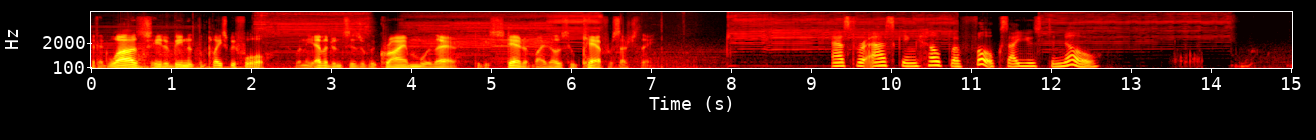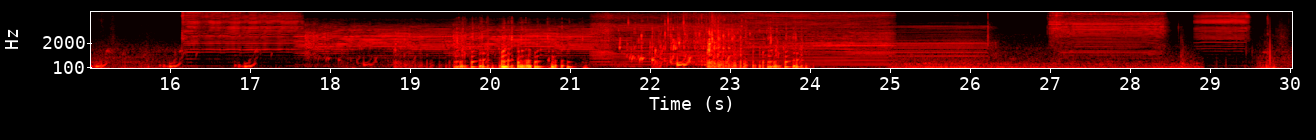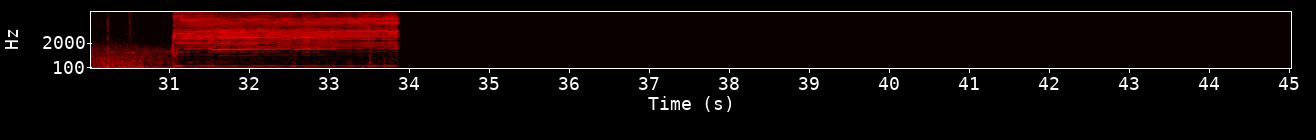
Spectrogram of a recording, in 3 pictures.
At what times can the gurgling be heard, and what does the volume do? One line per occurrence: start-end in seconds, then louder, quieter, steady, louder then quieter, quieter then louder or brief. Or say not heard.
13.5-24.0 louder then quieter.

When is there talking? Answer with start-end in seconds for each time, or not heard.
0.0-7.0, 9.2-12.6.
